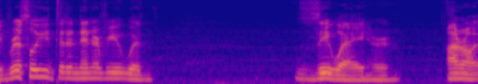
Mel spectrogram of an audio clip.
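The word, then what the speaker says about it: Ziwe: Anyway, furthermore, she recently did an interview with Z-Way, or I don't know, it's spelled Z-I-W-E, Z-Way. I'll pronounce it Z-Way.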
